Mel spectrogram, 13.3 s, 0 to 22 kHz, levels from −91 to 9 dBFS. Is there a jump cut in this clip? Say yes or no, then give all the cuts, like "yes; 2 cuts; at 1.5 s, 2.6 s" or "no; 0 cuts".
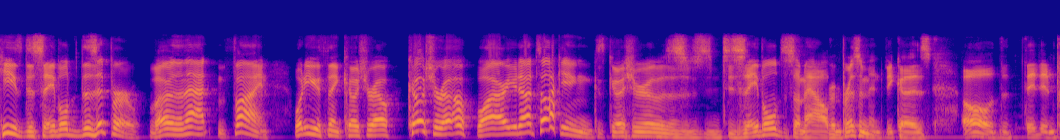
yes; 1 cut; at 10.4 s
